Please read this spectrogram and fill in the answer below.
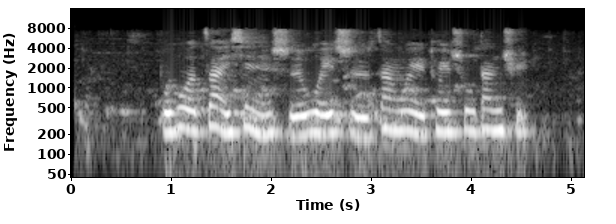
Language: Chinese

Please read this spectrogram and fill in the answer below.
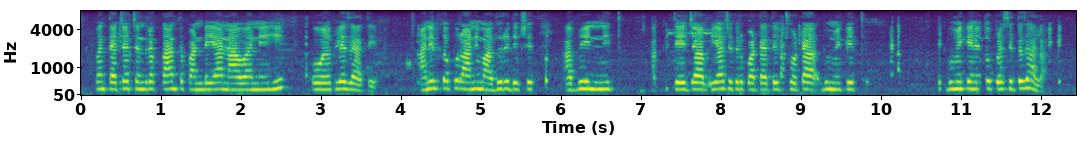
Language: Marathi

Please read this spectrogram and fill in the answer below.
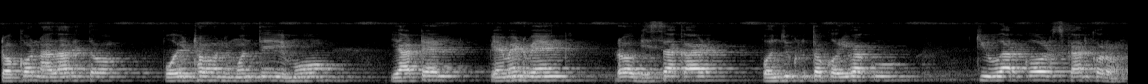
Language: Odia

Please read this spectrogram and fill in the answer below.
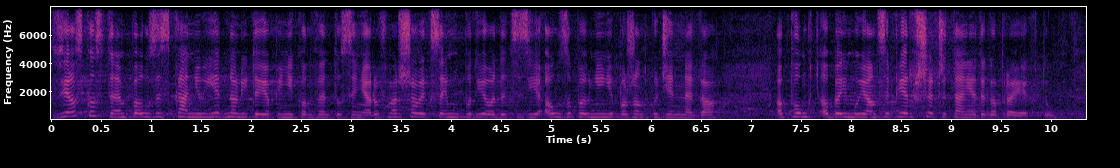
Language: Polish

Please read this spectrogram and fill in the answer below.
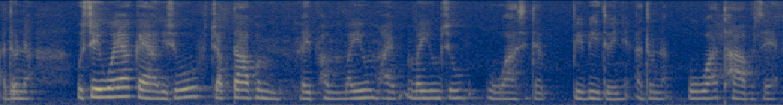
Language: Manipuri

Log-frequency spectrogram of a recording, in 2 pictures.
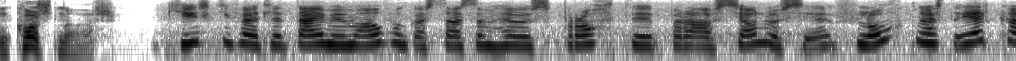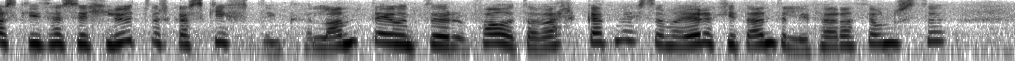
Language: Icelandic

